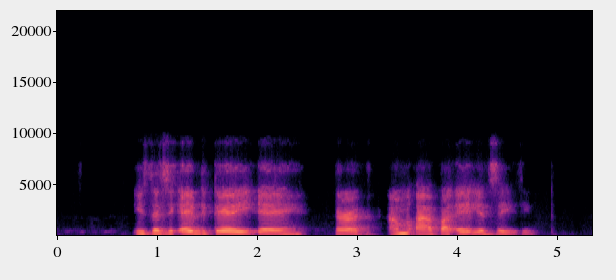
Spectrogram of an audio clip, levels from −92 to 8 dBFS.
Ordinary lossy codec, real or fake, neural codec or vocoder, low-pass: Opus, 16 kbps; fake; codec, 16 kHz, 0.5 kbps, FunCodec, trained on LibriTTS, 25 frames a second; 7.2 kHz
